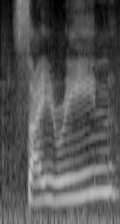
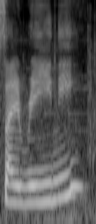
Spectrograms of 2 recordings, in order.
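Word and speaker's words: Cyrene: Sounds like the knee is almost silent.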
